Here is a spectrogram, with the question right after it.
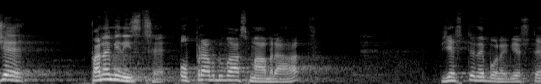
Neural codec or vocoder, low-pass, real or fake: none; 14.4 kHz; real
